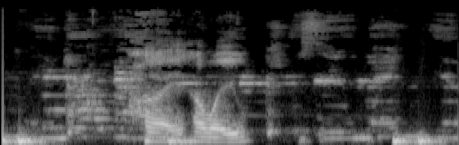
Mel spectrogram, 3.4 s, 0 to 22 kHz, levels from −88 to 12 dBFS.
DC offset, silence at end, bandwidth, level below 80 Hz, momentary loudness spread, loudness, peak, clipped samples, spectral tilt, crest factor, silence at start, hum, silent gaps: under 0.1%; 0 s; 16 kHz; -44 dBFS; 14 LU; -17 LUFS; -2 dBFS; under 0.1%; -6.5 dB/octave; 16 dB; 0 s; none; none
